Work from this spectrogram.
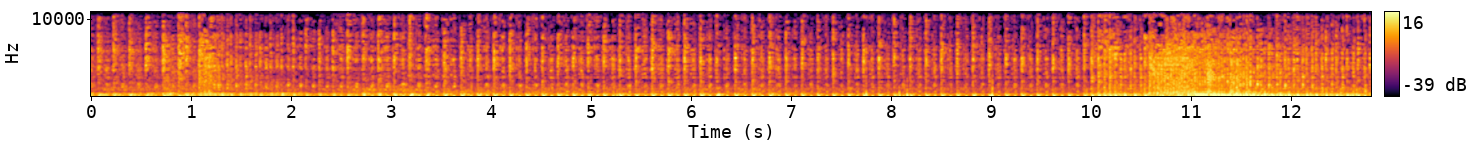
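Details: Honda GX200 clone (Predator 212 type) single-cylinder fitted with a variable-timing plug-and-play CDI kit: crisp, even firing at fast idle, climbing cleanly when revved, no misses; sounds like a GY6, normal.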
